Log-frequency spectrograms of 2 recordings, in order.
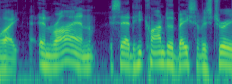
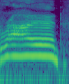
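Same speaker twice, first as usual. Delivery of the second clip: yelling a name; 13 semitones higher than usual. Retold or imitated. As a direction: shout his name over the rain. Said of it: "you gotta yell to hear each other".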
